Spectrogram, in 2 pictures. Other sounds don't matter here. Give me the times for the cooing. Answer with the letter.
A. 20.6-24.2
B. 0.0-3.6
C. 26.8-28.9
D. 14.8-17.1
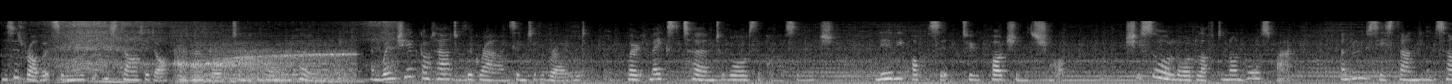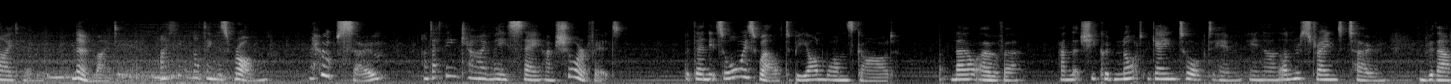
D.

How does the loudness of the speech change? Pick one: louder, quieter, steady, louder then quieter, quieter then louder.
steady.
